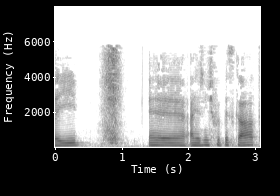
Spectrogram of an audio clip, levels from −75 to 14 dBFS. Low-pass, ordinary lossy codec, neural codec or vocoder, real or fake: 7.2 kHz; MP3, 24 kbps; codec, 16 kHz, 4 kbps, FunCodec, trained on Chinese and English, 50 frames a second; fake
